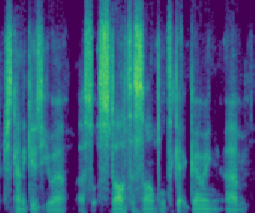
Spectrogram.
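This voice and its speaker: A man in his thirties with a croaky, hoarse voice, giving a relaxed webinar presentation from a home office over a headset. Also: fairly low pitch, a little fast, no echo. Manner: relaxed, informal, frequent fillers. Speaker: guest presenter.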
